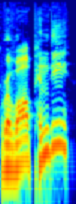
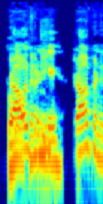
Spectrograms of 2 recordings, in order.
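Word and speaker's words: Rawalpindi: going to mispronounce these I'm here to fix that pronunciation it's a raal pendy ra pendy that makes sense yeah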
